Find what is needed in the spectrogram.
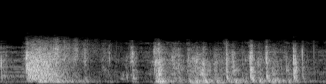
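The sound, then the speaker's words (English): Gunshots fired inside a low barn-like building at the rear of a property: one loud, sharp blast opens, followed by several weaker booming reports at uneven intervals, each with a rumbling tail. “The shots came from a low barn-like building at the rear of the property, and I wasted no time getting over there to see if Pedro's prophecy had already been fulfilled.”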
